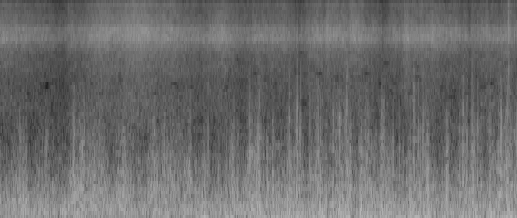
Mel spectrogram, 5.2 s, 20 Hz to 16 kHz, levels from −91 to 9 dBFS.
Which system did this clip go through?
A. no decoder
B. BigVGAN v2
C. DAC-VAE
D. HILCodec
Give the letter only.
A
